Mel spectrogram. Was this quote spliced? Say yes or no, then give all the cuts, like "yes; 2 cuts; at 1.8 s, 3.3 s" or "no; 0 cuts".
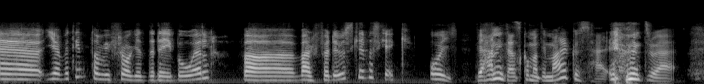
yes; 1 cut; at 4.2 s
